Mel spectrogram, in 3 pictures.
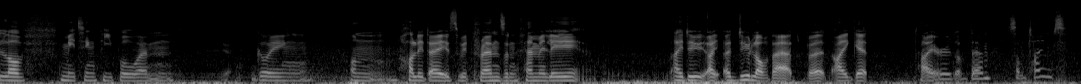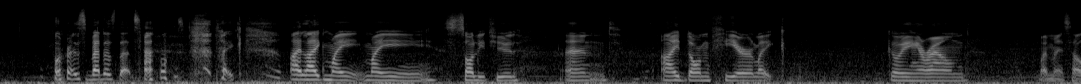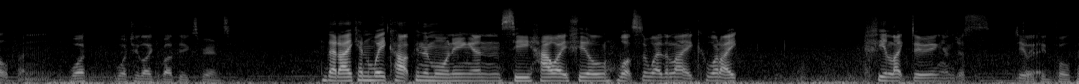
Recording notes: Apologies for the wind.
